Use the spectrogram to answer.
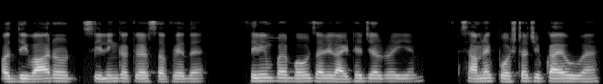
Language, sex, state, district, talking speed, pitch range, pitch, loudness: Hindi, male, Jharkhand, Palamu, 220 wpm, 140-145 Hz, 140 Hz, -18 LUFS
